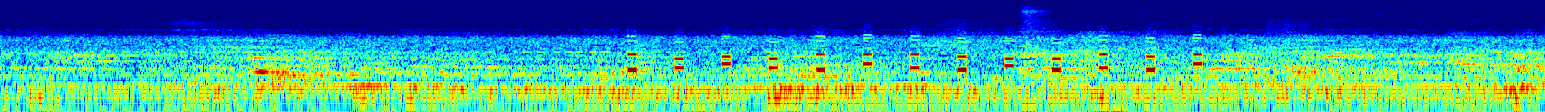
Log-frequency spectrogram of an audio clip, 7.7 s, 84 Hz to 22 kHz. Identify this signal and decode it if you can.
DTMF, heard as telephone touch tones, dialled by machine, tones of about 40 ms, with the noise of a crowd indoors. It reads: 34043#627162#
